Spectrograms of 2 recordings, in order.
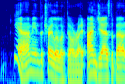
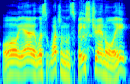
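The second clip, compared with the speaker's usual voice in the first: put-on Canadian accent; 6 semitones higher, 6 dB louder than usual. Mock Canadian speaker.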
